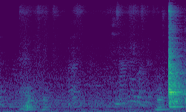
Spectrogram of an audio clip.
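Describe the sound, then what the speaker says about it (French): An electric hotplate is shifted across a kitchen counter: faint shuffling and quiet voice murmurs, then one sharp, loud metallic clunk near the end. "je vais déplacer la plaque électrique"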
